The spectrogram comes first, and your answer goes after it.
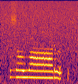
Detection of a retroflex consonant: present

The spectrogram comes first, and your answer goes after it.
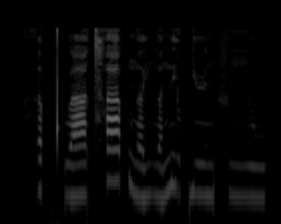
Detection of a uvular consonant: absent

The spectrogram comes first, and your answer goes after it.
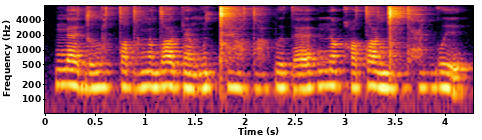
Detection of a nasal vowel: present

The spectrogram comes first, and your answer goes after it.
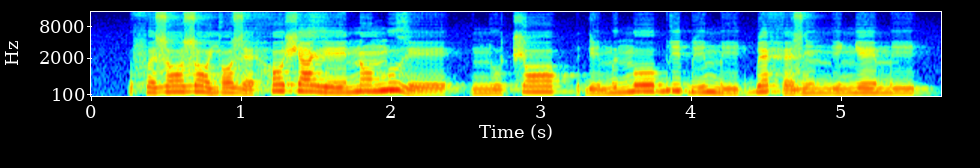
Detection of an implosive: present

